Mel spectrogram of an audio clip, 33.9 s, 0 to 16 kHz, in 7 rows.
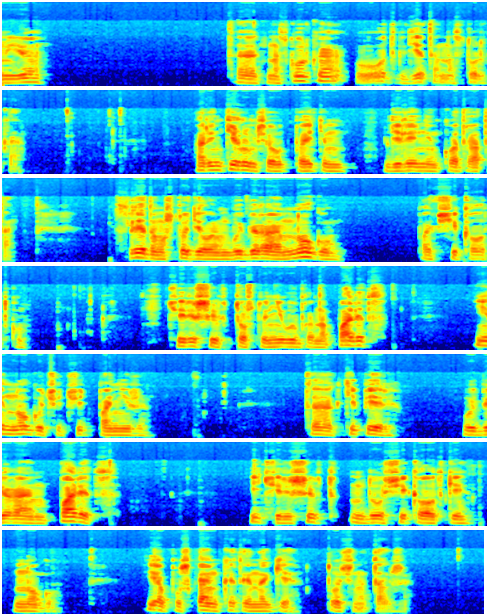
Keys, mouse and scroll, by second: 2.3 click, 5.8 click, 10.7 shift+middle click, 12.1 click, 14.2-14.7 scroll up 4, 15.2 shift+click, 23.0 click, 26.7 shift+click, 30.5 click.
